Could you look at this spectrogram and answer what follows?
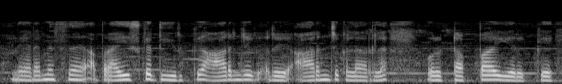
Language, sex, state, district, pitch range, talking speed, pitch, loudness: Tamil, female, Tamil Nadu, Namakkal, 185-215 Hz, 140 wpm, 200 Hz, -17 LUFS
